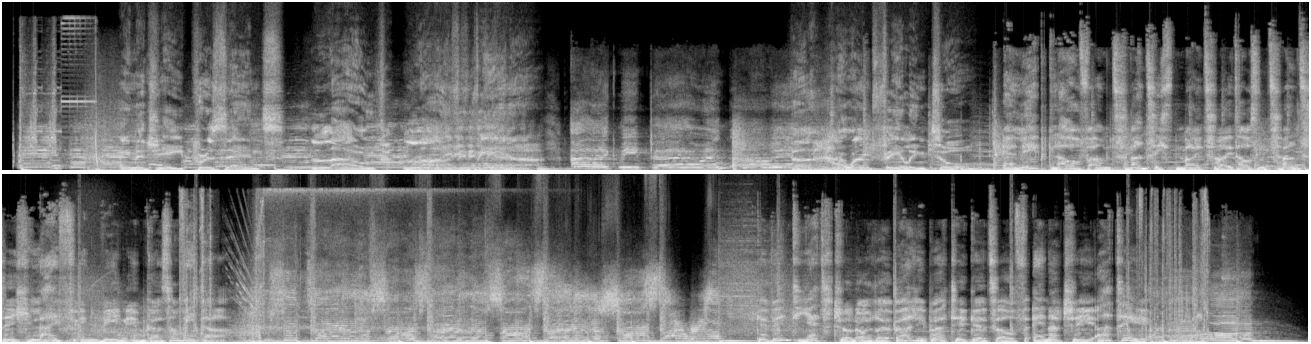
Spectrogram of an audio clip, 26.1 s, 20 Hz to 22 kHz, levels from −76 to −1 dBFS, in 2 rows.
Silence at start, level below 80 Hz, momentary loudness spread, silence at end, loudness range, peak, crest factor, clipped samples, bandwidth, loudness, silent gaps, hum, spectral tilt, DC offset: 0.15 s; -30 dBFS; 4 LU; 0 s; 2 LU; 0 dBFS; 12 dB; under 0.1%; over 20 kHz; -10 LUFS; none; none; -3 dB/octave; under 0.1%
